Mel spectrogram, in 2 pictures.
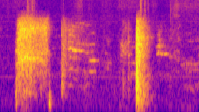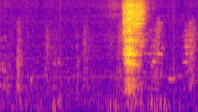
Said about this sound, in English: So, my cats are about to go off, too. They want their dinner. So, they sing in a chorus.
